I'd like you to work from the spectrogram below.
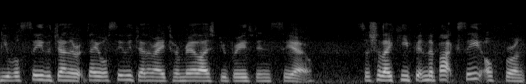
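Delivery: ordinary delivery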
